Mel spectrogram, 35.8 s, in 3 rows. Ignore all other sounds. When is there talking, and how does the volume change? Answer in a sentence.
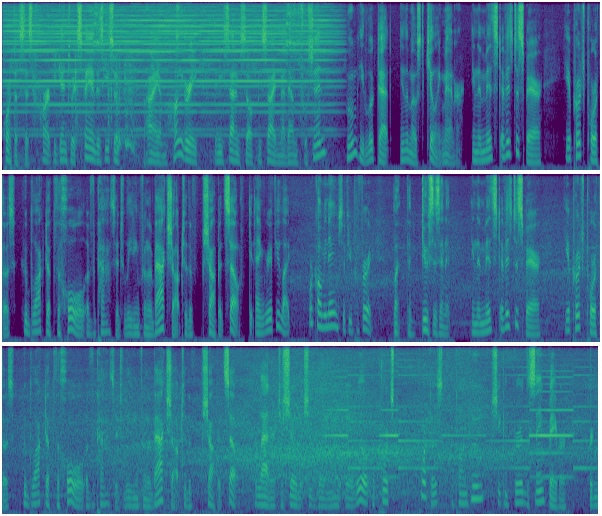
You can hear the talking from 0.0 to 35.8 s, at a steady volume.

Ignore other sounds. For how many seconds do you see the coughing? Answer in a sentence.
The coughing can be heard for 2 seconds in total.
